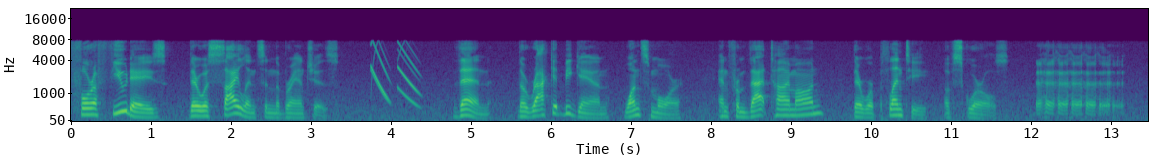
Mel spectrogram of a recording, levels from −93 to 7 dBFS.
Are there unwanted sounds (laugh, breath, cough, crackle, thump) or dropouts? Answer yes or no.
yes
